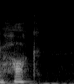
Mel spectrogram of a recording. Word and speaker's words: Hough: H-O-U-G-H. Is that pronounced Hock? Hock as in lock, or how as in bow, or haw like ought, or huff like rough, or hoff like cough, or who like through, or ho like although.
